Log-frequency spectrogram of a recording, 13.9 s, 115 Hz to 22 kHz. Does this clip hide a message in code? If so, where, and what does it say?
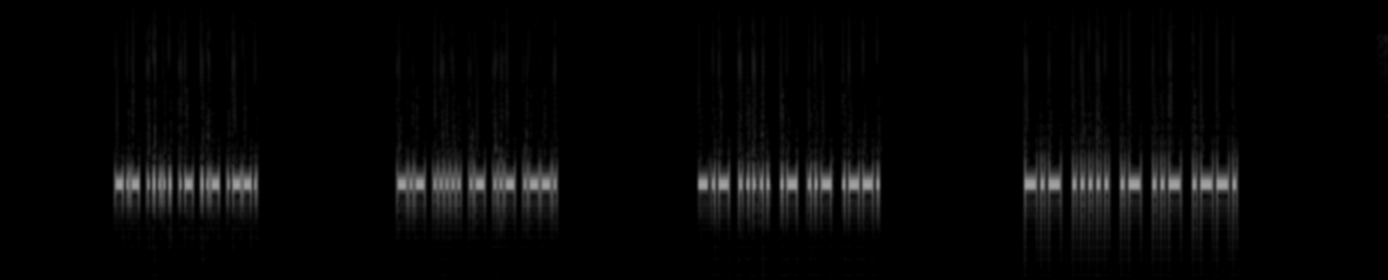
Yes: Morse code from 1.1 to 12.4 s, heard as a keyed tone, about 38 wpm, 700 Hz. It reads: K5AUP K5AUP K5AUP K5AUP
